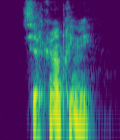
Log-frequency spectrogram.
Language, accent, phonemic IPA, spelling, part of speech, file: French, France, /siʁ.kɥi ɛ̃.pʁi.me/, circuit imprimé, noun, LL-Q150 (fra)-circuit imprimé.wav
- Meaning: printed circuit board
